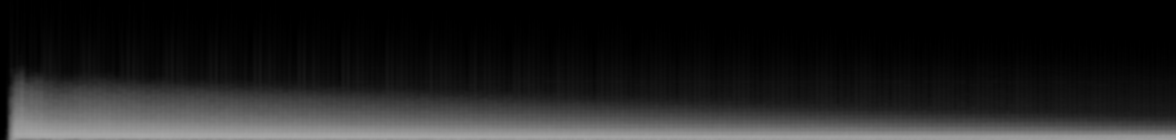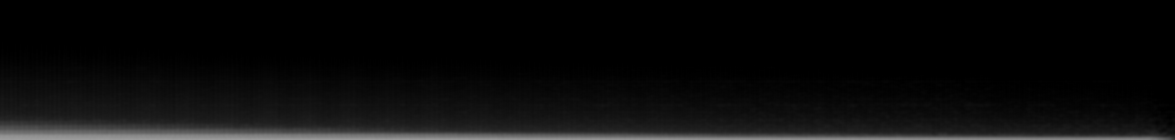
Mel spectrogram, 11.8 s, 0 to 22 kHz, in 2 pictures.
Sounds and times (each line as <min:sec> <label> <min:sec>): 0:00.0 Rhodes bass E 0:11.7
